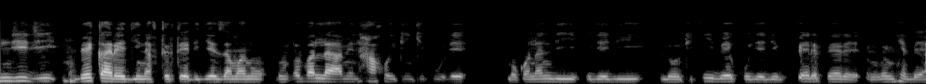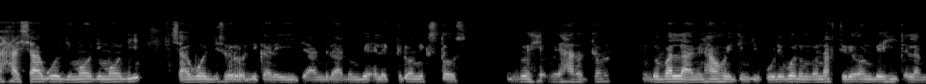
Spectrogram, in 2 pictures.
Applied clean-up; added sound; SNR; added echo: none; none; none; none.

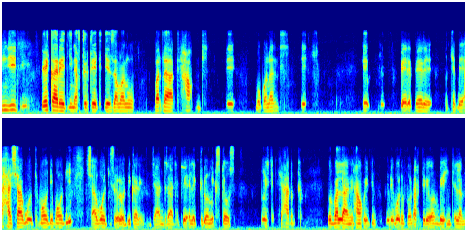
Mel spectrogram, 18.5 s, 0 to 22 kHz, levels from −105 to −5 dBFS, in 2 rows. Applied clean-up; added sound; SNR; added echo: neural diffusion model UNIVERSE++.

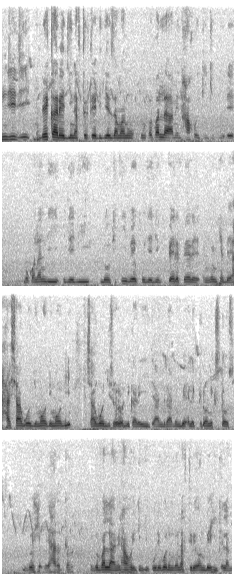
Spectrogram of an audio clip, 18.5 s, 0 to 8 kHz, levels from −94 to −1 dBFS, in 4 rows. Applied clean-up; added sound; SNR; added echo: none; Chirp, tweet; 20 dB; none.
